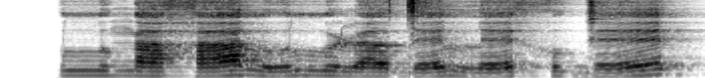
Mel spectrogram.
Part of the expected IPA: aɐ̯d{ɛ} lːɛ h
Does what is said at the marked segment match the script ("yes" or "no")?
yes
